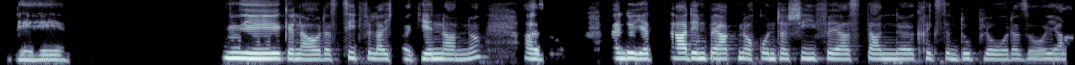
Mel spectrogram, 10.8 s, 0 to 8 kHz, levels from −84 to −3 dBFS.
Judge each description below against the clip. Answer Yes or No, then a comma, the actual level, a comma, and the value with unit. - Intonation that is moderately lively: No, narrow, 1.6 semitones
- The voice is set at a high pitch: Yes, high, 200 Hz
